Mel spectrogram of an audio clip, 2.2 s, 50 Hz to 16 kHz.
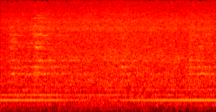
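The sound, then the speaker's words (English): A Doyon drill rig working on an injection well on the CD5 pad on Alaska's North Slope, in fog: a loud, unbroken mechanical roar with a steady humming tone running through it, constant for the whole stretch with no voices. “Ever wonder what a drill rig sounds like? Well, you are in luck. It's at work on an injection well.”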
